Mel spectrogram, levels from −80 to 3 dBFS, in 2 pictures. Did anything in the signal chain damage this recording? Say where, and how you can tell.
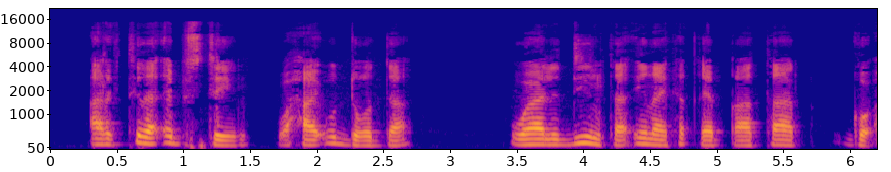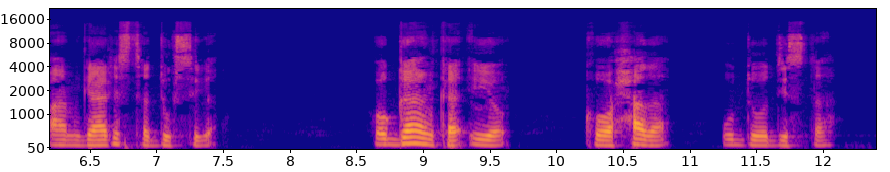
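Yes. Across the whole speech recording the high end has a synthetic, gritty quality, with sibilants sounding metallic and lispy. This points to the codec stage, likely HE-AAC compression at a low bitrate around 24 kbps. The treble is rebuilt by copying lower bands upward, so its harmonics don't line up with the true ones. On a spectrogram the upper band would look like repeated blocks of the lower spectrum, cutting off completely at 14.9 kHz.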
